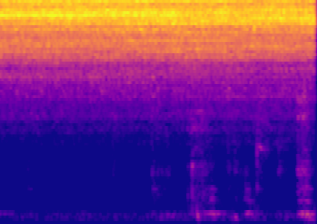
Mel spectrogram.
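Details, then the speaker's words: Old Worthington shop air system: steady high-pitched hiss under low shop hum, pressurised air escaping through a crack in the plastic air dryer housing just below the lip; later repaired with epoxy. "all right so we got leak down there something's leaking"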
